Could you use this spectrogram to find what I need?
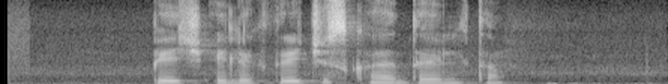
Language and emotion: Russian, neutral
